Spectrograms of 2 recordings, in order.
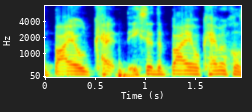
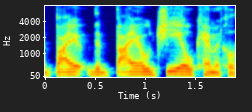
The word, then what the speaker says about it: biogeochemical: He didn't say it right. He said the biochemical cycle. He needs to say the biogeochemical cycle. Get out, No, Gio, Tommy. sorry. You failed us all. 3 syllables, man.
